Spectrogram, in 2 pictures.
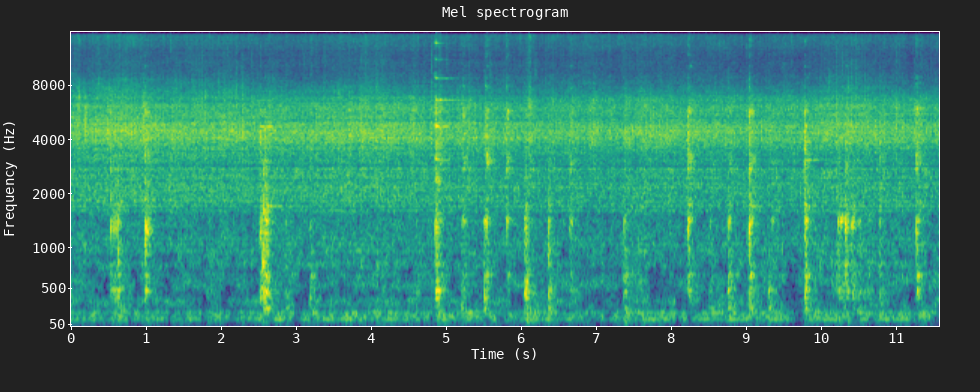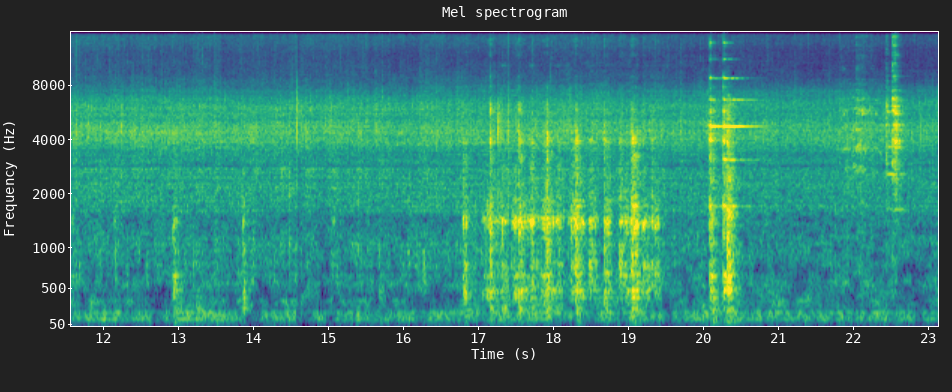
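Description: Coarsely ground masala paste with curry leaves cooking in hot oil for katachi amti, with a continuous close sizzle and repeated spoon scrapes against the pan throughout, no speech.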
